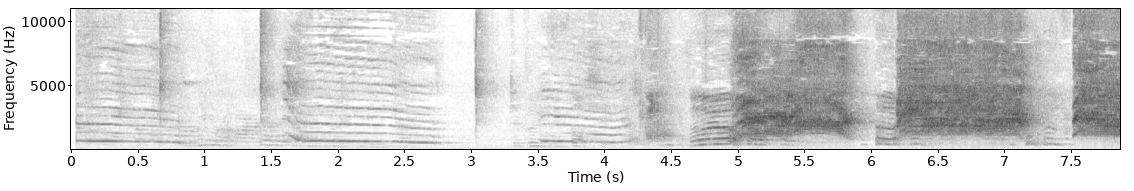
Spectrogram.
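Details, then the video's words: Male pug at the vet, screaming while his nails are clipped; high, wavering yelps sliding downward in pitch, then harsh, prolonged human-like screams, with a person talking in a small room. "Dramatic Pug Dog Scream at Vet while Getting Nails Clipped"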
